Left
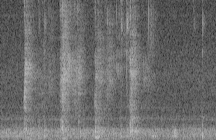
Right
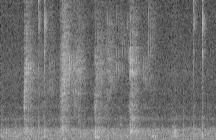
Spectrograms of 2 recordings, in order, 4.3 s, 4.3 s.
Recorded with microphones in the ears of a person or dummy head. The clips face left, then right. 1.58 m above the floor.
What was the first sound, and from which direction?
Footsteps, 20° right (ahead or behind).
